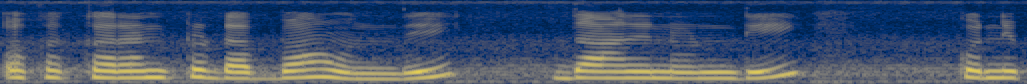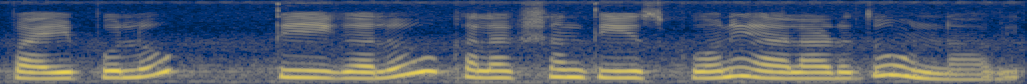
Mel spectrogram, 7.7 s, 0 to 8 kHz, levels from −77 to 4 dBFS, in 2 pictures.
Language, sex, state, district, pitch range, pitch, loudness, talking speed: Telugu, female, Telangana, Mahabubabad, 220-250 Hz, 235 Hz, -13 LUFS, 100 wpm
